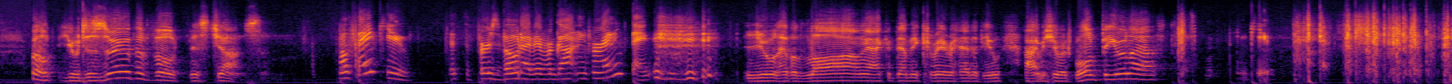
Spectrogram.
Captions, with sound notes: Well, you deserve a vote, Miss Johnson. Well, thank you. That's the first vote I've ever gotten for anything. [ giggles ] You'll have a long academic career ahead of you. I'm sure it won't be your last. Thank you.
